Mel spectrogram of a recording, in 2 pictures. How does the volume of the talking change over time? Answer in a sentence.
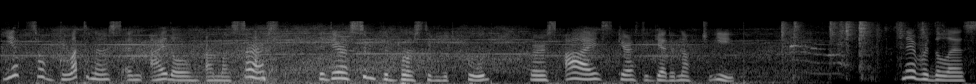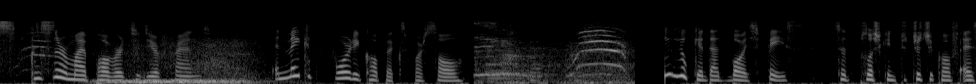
The loudness of the talking goes down.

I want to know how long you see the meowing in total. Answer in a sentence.
The meowing can be heard for 6 seconds in total.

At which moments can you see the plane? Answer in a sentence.
You can hear the plane from 0.0 to 8.4 s and from 10.6 to 13.0 s.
